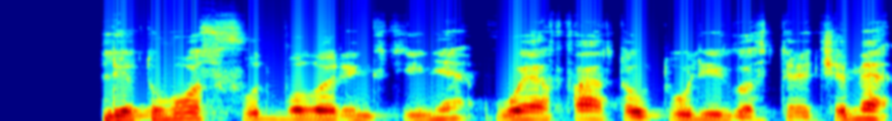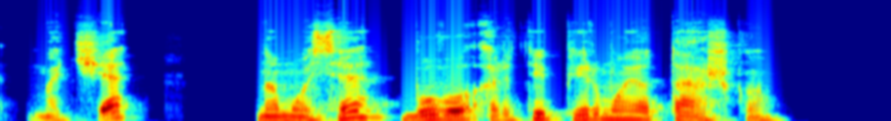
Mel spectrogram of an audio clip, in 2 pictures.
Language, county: Lithuanian, Vilnius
